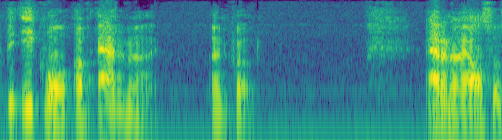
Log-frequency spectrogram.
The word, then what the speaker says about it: Adonai: Adoni, also spelled well in the first place. Here it's spelled A D O N A Y and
